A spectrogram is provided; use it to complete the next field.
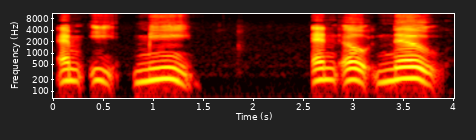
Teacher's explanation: These syllables end with a vowel sound and do not have a consonant at the end. അതായത് CODA ഉണ്ടാവാറില്ല ഓപ്പൺ സിലബിൾസിൽ. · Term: open syllables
